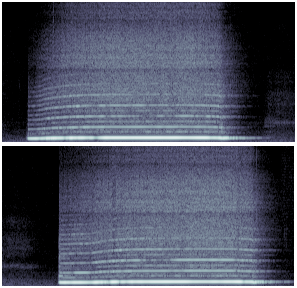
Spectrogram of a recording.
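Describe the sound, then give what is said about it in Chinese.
A wooden train whistle imitates a steam locomotive, sounding two long, loud blasts of about four seconds each, steady in pitch and breathy, separated by a short silence, with no talking. “但它其实也，我们也是在模仿蒸汽火车的声音。”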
